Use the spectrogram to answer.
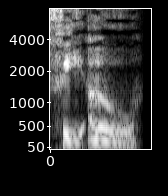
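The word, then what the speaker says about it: whio: the dabbling ducks the Maori name sometimes used in English is while pronounced vo which is an onomatopoetic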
